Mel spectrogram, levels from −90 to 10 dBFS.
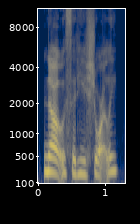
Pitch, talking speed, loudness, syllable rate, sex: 225 Hz, 185 wpm, -17 LUFS, 4.7 syllables/s, female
